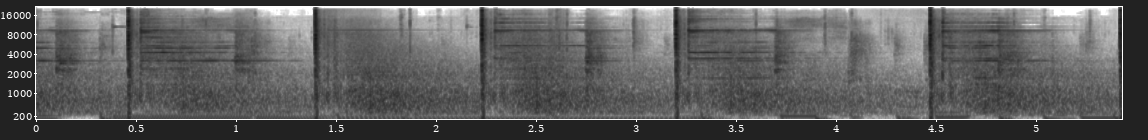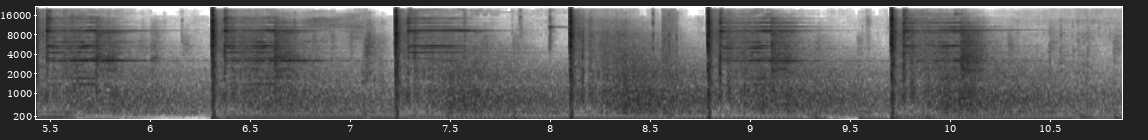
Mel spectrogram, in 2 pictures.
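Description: A BUL Armory SAS II Ultralight compact pistol fires at an outdoor range, about a dozen loud, sharp shots in a fairly steady rhythm, each followed by a ringing metallic clang and echo.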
